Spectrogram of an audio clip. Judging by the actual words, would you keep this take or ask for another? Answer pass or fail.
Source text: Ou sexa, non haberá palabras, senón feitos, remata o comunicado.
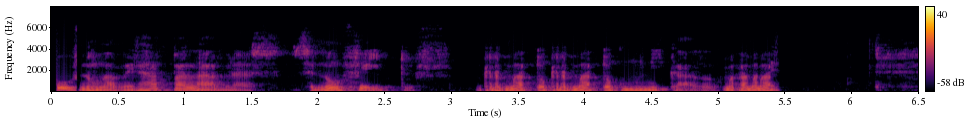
fail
